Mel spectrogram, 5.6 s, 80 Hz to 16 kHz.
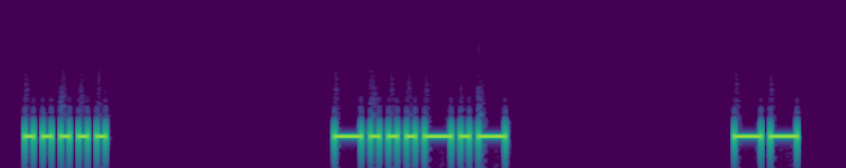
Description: Morse code, heard as a keyed tone, about 20 wpm, spaced as for 5 wpm, 700 Hz. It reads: 5<BK>M
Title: 250 Lesson 40e - BK - Three Characters 20wpm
